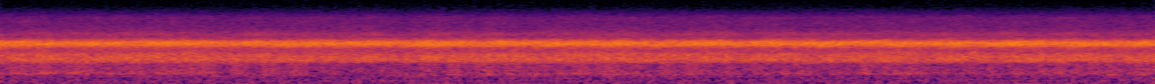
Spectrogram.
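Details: Chorus of frogs in the middle of the night, a seamless high-pitched trilling roar of countless overlapping calls, level and unbroken.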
